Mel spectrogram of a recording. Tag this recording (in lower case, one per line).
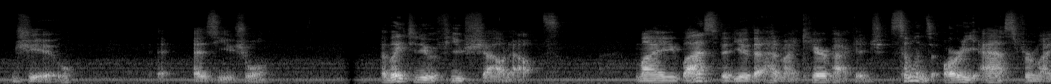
speech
